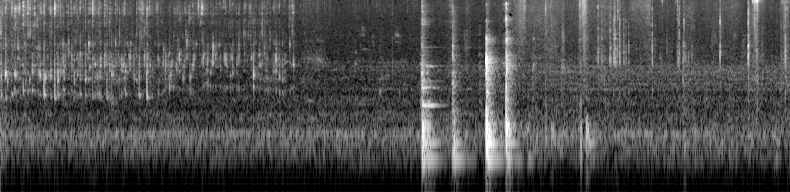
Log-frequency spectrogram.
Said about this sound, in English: Sorry for the pouring sound. I am uh, reheating my tea, everybody.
